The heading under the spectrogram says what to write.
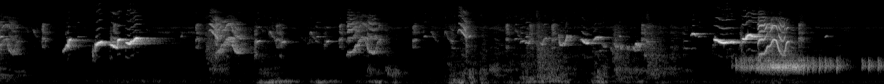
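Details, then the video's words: Tiny canary in lively song: short warbling phrases and sharp chirps broken by brief pauses, ending in a burst of high notes over a low buzzy rattle. "BURUNG KENARI MUNGIL GACOR"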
